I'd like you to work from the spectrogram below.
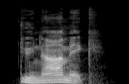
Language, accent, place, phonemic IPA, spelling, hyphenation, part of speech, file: German, Germany, Berlin, /dyˈnaːmɪk/, Dynamik, Dy‧na‧mik, noun, De-Dynamik.ogg
- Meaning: 1. driving force, dynamism 2. dynamics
